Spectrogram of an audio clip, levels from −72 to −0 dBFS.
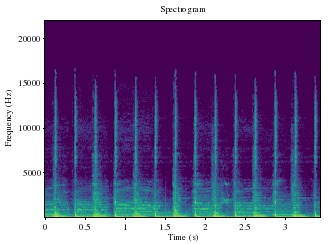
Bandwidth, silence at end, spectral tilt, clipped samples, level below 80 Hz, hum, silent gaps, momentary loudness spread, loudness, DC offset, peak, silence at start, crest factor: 16 kHz; 0 s; -6 dB/octave; under 0.1%; -18 dBFS; none; none; 3 LU; -15 LUFS; under 0.1%; -2 dBFS; 0 s; 12 dB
